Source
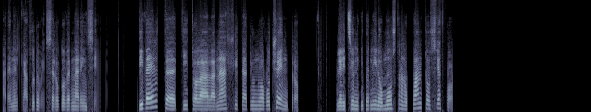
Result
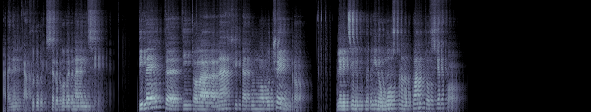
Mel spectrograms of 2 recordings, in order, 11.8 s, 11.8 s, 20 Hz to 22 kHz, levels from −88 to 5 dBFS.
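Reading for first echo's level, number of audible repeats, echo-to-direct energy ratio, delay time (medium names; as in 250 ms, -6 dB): -3.5 dB, 4, -3.0 dB, 74 ms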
